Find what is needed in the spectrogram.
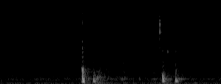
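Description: Two faint computer mouse clicks, each a quick click-and-release pair, about a second in and again near the end, advancing the presentation's slide bullets.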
